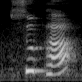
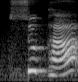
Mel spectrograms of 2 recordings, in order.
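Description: No difference in how they are said.

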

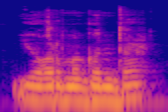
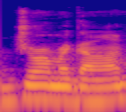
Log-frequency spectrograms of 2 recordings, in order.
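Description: First: The name ends with an -under sound. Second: The name ends with a plain -and sound. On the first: The speaker calls it right. "It's Jormagunder" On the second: The speaker calls it wrong. "it looks like Jormagand"

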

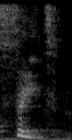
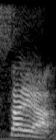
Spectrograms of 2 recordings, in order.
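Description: First: It is said in one syllable, like seat. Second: It is said in two syllables, like say-ah. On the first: The speaker calls it wrong. "not Seat" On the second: The speaker calls it right. "it's pronounced as Saya"

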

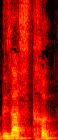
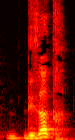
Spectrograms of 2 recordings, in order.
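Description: First: The word is said with the s sound. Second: The word is said without the s sound. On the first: The speaker calls it right. "C'est désastre" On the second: The speaker calls it wrong. "pas désâtre"

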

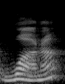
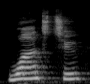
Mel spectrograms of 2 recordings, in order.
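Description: First: The words are blended into one reduced word. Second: Both words are said fully and separately.

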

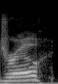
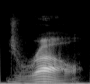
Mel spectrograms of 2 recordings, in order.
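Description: First: The vowel rhymes with toe. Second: The vowel rhymes with cow. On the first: The speaker calls it wrong. "not with toe. So it's not dro" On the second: The speaker calls it right. "rhymes with cow"

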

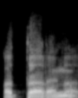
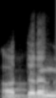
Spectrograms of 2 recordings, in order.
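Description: First: The second consonant is a plain voiceless 't'. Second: The second consonant is an aspirated voiced 'dh'. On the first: The speaker calls it right. "ਅਤਰੰਗ ਪੜ੍ਹਨਾ ਹੈ" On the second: The speaker calls it wrong. "ਅਧਰੰਗ ਨਹੀਂ ਪੜ੍ਹਨਾ"

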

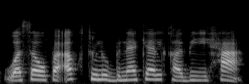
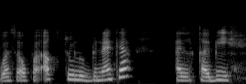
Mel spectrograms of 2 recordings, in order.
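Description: First: The last word ends with a short vowel. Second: The last word ends on a consonant. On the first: "I wouldn't say" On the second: "they will just pause at the last haraka"

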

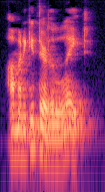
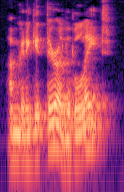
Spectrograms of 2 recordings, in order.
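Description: First: It is reduced to amana, with no g sound. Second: It is reduced to gonna, with the g sound. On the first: "sometimes you'll hear amana, where the G is silent" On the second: "I'm gonna is very common"

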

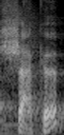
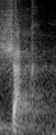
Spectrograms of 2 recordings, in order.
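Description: First: A vowel sound is heard after the final k. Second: The word ends on the k sound. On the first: The speaker calls it wrong. "on ne dit pas chaque" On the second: The speaker calls it right. "on dit chaque. Donc, on n'entend pas le E"

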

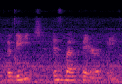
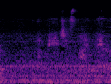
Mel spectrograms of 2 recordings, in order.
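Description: First: It is said loudly, nearly screamed. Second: It is said quietly, in a whisper.

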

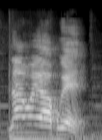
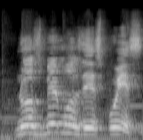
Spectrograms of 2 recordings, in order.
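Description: First: The words are run together and clipped short. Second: Every sound of the words is said in full. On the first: This is how native speakers say it. The speaker calls it right. "Ça c'est natif yo" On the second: Native speakers do not say it this way. The speaker calls it wrong. "Yo pas prononcer comme ça"

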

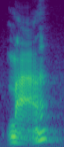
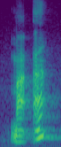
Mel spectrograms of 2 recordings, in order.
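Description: First: The tone is low and constricted. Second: The tone breaks with a glottal stop. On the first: "Low constricted tone" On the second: "Hiccup tone, because you have that little glottal stop in between"

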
